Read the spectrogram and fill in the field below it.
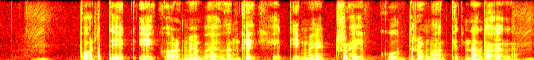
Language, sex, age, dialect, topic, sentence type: Bhojpuri, male, 25-30, Northern, agriculture, question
